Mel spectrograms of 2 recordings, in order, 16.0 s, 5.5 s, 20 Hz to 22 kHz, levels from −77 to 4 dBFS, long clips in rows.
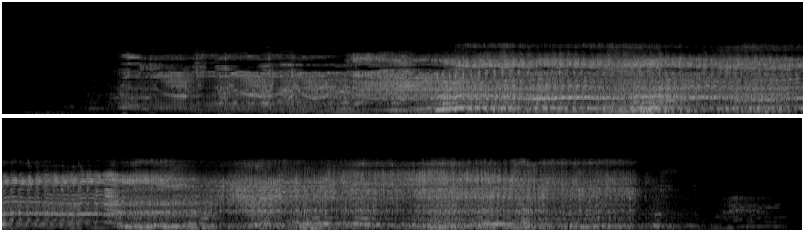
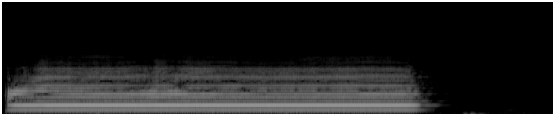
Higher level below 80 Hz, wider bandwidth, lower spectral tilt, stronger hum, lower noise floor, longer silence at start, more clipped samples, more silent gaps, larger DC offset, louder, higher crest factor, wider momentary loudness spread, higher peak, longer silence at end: first, -64 dBFS vs -72 dBFS; first, 6.2 kHz vs 3.9 kHz; second, -2 dB/octave vs -9.5 dB/octave; neither; second, -73 dBFS vs -78 dBFS; first, 1.15 s vs 0.05 s; neither; neither; neither; about the same, -34 LUFS vs -34 LUFS; first, 20 dB vs 12 dB; first, 11 LU vs 2 LU; first, -18 dBFS vs -22 dBFS; second, 0.4 s vs 0.8 s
